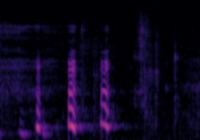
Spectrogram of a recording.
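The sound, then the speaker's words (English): Three short, crisp crunches in an even rhythm, fairly loud, of someone eating chips as a savory snack, followed by quieter faint rustling. “Crunchy, crunchy, crunchy, crunchy.”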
